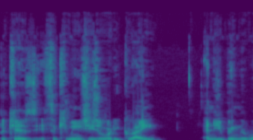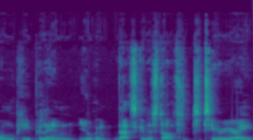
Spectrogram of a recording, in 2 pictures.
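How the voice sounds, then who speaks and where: Very fast and somewhat breathy, a man of medium pitch talks with lively intonation. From Britain. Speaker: talent acquisition specialist. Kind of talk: podcast interview. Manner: animated.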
